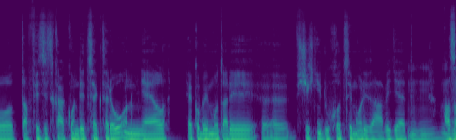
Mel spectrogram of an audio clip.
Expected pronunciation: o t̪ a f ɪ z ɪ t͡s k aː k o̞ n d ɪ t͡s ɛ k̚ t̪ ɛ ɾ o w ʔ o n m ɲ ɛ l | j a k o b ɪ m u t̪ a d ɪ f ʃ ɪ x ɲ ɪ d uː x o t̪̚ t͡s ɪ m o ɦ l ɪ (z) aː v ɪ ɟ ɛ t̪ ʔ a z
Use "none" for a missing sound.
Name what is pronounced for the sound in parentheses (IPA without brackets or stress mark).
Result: z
